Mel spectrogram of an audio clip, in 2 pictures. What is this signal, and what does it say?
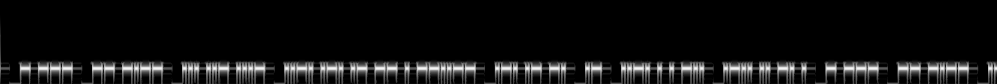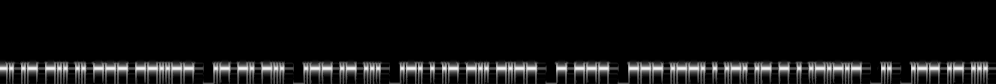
Morse code, heard as a keyed tone, about 40 wpm, 750 Hz. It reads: TO MY SUV FRAME, RAN A FEED LINE TO MY RADIO, AND WAS READY TO OPERATE. I WAS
